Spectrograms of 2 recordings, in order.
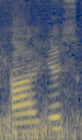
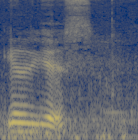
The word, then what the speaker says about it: Ilias: Alias or Ilias? It's an Ilias massage specialist.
